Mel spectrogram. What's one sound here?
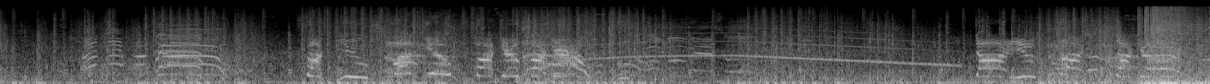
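A man shouts angrily.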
